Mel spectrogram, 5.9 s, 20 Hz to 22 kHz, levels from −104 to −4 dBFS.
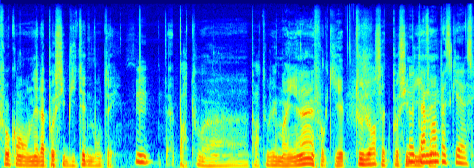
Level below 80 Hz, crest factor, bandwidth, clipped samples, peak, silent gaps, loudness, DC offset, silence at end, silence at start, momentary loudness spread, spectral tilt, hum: -44 dBFS; 20 dB; 17.5 kHz; under 0.1%; -6 dBFS; none; -25 LUFS; under 0.1%; 0 s; 0 s; 16 LU; -6.5 dB/octave; none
